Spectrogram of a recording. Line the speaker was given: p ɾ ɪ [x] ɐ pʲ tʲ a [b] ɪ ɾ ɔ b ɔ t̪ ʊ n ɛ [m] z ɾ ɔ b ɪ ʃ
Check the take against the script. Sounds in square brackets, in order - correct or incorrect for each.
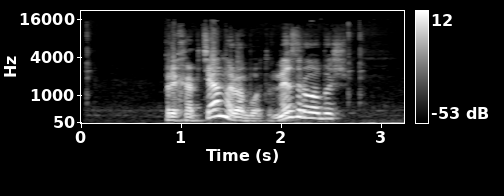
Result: correct, incorrect, incorrect

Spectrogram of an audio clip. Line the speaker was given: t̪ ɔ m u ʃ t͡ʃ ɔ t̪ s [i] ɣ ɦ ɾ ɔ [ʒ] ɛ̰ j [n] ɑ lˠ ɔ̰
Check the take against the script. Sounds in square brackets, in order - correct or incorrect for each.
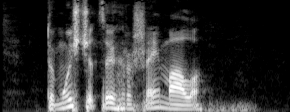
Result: incorrect, incorrect, incorrect

